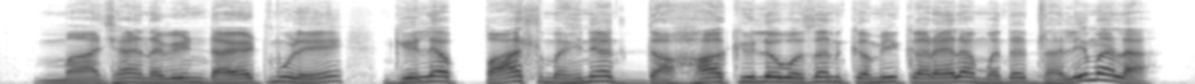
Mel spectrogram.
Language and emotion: Marathi, happy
